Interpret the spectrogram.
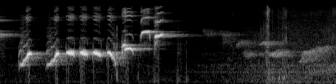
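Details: White-rumped shama song for training a pet shama: a steady run of about eight matching whistled notes, then two higher whistles, followed by quieter, softer phrases.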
